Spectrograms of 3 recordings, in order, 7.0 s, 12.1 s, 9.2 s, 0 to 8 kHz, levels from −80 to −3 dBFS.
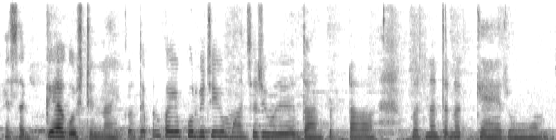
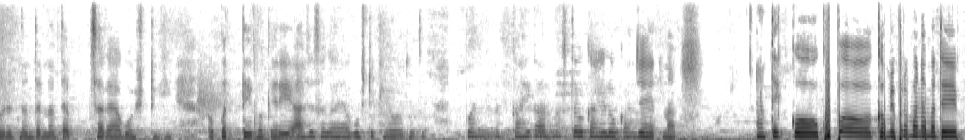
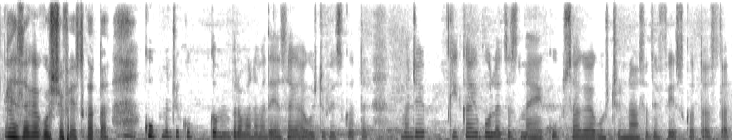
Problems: none marked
